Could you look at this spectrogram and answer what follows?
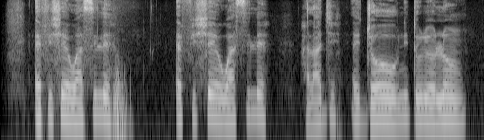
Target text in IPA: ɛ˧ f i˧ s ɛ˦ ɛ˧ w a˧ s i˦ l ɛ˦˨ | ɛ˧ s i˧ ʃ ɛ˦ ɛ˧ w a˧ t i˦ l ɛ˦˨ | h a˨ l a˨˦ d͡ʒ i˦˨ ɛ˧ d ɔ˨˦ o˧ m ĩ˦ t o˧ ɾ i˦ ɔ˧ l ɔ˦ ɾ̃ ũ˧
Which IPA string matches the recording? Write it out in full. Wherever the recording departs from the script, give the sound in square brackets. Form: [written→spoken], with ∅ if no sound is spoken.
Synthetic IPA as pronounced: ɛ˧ f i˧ [s→ʃ] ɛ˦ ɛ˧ w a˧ s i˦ l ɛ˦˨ | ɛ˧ [s→f] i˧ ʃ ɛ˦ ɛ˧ w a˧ [t→s] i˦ l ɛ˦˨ | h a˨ l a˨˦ d͡ʒ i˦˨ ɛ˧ [d→d͡ʒ] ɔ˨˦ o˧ [m→n] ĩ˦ t o˧ ɾ i˦ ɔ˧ l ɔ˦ ɾ̃ ũ˧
